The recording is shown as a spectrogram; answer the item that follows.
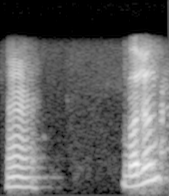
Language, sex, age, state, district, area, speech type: Bengali, male, 45-60, West Bengal, Darjeeling, rural, conversation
